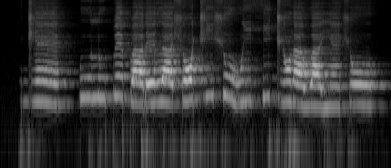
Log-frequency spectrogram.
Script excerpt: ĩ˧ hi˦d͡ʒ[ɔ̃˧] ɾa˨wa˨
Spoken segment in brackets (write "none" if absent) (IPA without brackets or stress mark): ɔ̃˧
